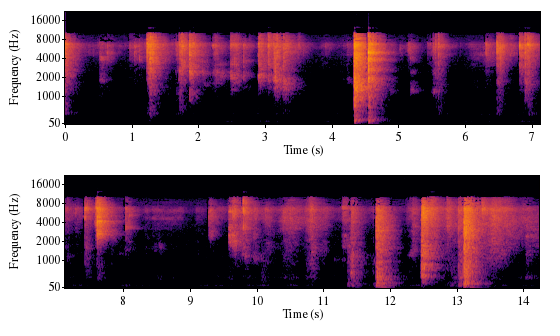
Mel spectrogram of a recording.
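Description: Eggs being cracked into a plastic bowl: sharp shell cracks and taps, the loudest about four and a half seconds in, then light clicks of a fork in the bowl, and a few heavier knocks near the end.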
